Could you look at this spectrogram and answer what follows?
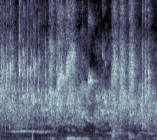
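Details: Excited baby budgerigars chirping and chattering in a busy, high-pitched warble, continuous throughout.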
